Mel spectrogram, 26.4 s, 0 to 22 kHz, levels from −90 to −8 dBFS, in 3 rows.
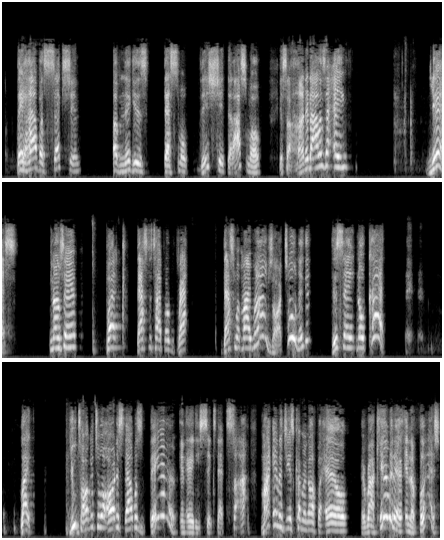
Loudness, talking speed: -17 LUFS, 150 wpm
